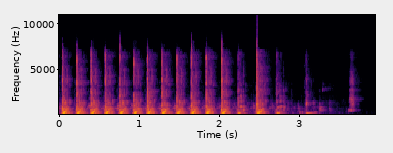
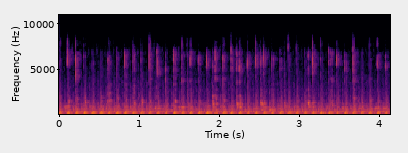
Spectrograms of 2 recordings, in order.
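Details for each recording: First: Kohler K301 stationary single-cylinder, first start with a bit of chainsaw gas mix added for lube and fuel pump leaking: thumps around three a second slow and weaken until it stalls; idle speed needs raising. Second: Kohler K301 stationary single-cylinder engine, acquired free for parts, first start-up after checkout with chainsaw two-stroke mix added for lubrication, idle speed needing adjustment: steady even chuff at slow idle, no sharp knock heard; owner unsure but says motor sounds good.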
